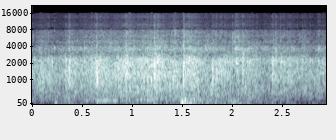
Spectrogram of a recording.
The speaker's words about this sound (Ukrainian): Цього разу повернулася з небес на землю тільки тоді, коли почула дружні оплески.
